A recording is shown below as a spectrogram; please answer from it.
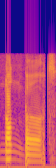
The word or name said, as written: nonbote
